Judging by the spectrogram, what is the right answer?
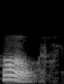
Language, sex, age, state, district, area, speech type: Odia, male, 30-45, Odisha, Subarnapur, urban, conversation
